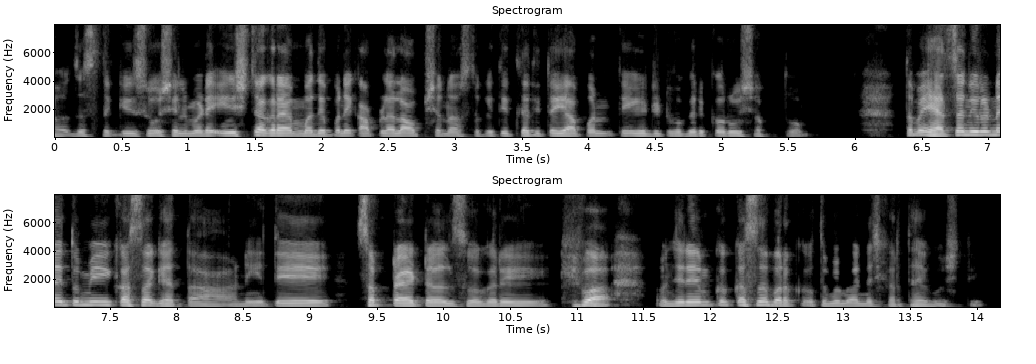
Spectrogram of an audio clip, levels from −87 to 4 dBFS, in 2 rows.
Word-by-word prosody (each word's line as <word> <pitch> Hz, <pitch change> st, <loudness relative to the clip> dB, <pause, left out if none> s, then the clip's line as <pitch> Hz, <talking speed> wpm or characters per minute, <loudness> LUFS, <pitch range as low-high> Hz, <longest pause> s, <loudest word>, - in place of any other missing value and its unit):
जसं 130 Hz, +2 st, -6 dB
की 155 Hz, -1 st, -3 dB
social 155 Hz, +1 st, -2 dB
media 155 Hz, +2 st, +1 dB
Instagramमध्ये 170 Hz, -3 st, +3 dB
पण 165 Hz, -, -3 dB
एक 165 Hz, -, -1 dB
आपल्याला 145 Hz, -1 st, -1 dB
ऑप्शन 135 Hz, +1 st, -4 dB
असतो, 125 Hz, 0 st, -8 dB
की 130 Hz, +1 st, -9 dB
तिथल्या 160 Hz, 0 st, -3 dB
तिथंही 160 Hz, +1 st, -1 dB
आपण 150 Hz, +1 st, -2 dB
ते 150 Hz, -, -4 dB
एडिट 140 Hz, -2 st, -5 dB
वगैरे 135 Hz, +1 st, -5 dB
करू 135 Hz, -1 st, -3 dB
शकतो. 125 Hz, -1 st, -16 dB, 0.8 s
तर -, -, -1 dB
मग -, -, +4 dB
ह्याचा 165 Hz, +6 st, +7 dB
निर्णय 220 Hz, 0 st, +5 dB
तुम्ही 215 Hz, -1 st, +1 dB
कसा 185 Hz, 0 st, +4 dB
घेता 130 Hz, -4 st, -3 dB, 0.2 s
आणि 130 Hz, +3 st, -7 dB
ते 160 Hz, -, +2 dB, 0.6 s
सबटायटल्स 155 Hz, -6 st, +3 dB
वगैरे 130 Hz, -3 st, -1 dB, 0.4 s
किंवा 150 Hz, +6 st, +5 dB, 0.4 s
म्हणजे 180 Hz, +3 st, -1 dB
नेमकं 195 Hz, +2 st, +2 dB
कसं 205 Hz, +1 st, +2 dB
बर 175 Hz, -3 st, +3 dB, 0.2 s
तुम्ही 155 Hz, -1 st, -4 dB
मॅनेज 130 Hz, -3 st, -4 dB
करता 130 Hz, -1 st, -8 dB
ह्या 120 Hz, -, -2 dB
गोष्टी? 125 Hz, +8 st, -13 dB
150 Hz, 170 wpm, -24 LUFS, 130-170 Hz, 0.8 s, ह्याचा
